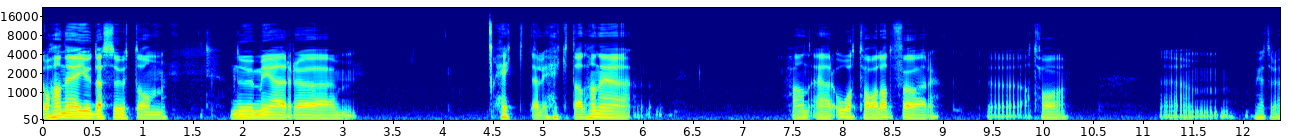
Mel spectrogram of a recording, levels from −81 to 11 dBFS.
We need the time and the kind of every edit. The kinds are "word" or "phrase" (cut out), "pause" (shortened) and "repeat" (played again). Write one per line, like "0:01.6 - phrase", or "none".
none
